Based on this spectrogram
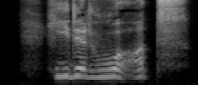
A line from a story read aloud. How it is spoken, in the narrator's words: Crowley snarled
